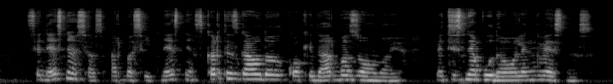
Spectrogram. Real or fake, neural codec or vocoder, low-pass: real; none; 14.4 kHz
